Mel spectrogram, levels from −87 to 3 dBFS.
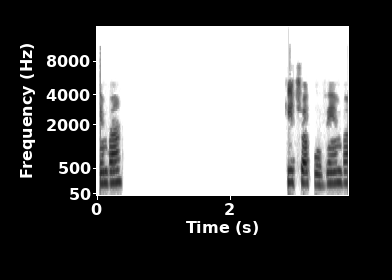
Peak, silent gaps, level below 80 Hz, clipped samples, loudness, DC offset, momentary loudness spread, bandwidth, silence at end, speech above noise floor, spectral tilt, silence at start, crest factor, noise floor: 0 dBFS; 0.41-2.81 s; -66 dBFS; under 0.1%; -15 LUFS; under 0.1%; 4 LU; 10 kHz; 0 s; over 75 dB; -5.5 dB/octave; 0.05 s; 20 dB; under -90 dBFS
